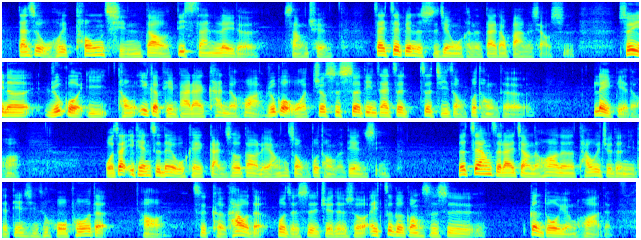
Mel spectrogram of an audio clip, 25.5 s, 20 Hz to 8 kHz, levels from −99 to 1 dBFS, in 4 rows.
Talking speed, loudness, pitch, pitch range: 295 characters per minute, -30 LUFS, 120 Hz, 100-130 Hz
